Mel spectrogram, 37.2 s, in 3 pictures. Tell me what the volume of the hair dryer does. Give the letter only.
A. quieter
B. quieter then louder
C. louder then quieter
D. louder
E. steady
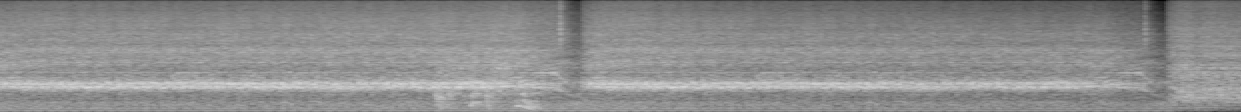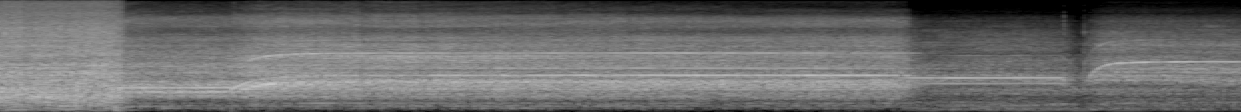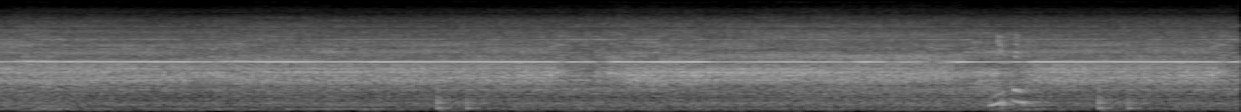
A.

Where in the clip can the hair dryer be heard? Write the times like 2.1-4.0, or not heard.
0.0-37.1.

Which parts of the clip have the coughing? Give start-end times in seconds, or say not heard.
4.3-5.8.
